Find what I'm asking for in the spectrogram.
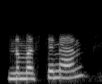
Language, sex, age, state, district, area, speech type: Dogri, female, 18-30, Jammu and Kashmir, Kathua, rural, conversation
